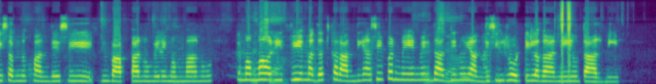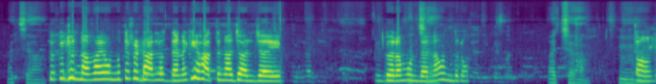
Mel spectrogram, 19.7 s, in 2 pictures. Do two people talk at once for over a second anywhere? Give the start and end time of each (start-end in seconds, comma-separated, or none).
none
